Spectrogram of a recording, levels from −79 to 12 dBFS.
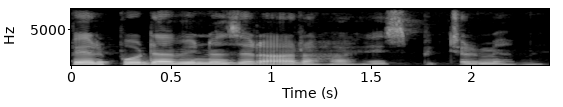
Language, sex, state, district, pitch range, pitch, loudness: Hindi, male, Arunachal Pradesh, Longding, 130-140 Hz, 135 Hz, -17 LUFS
